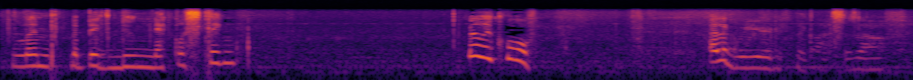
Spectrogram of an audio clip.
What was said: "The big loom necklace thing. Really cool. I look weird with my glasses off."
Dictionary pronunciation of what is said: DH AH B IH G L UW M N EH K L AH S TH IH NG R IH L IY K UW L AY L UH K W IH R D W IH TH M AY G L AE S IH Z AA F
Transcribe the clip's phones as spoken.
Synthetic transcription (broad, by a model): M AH B IH G N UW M N EH K L AH S TH IH NG R IH L IY K UW L AY L UH K W IH R D M AY G L AE S IH Z AA F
